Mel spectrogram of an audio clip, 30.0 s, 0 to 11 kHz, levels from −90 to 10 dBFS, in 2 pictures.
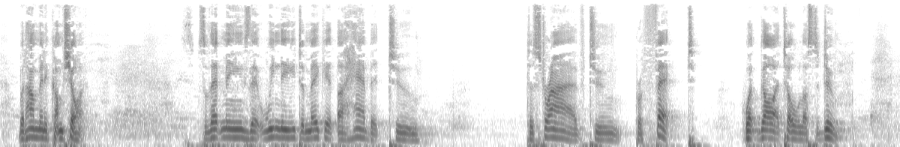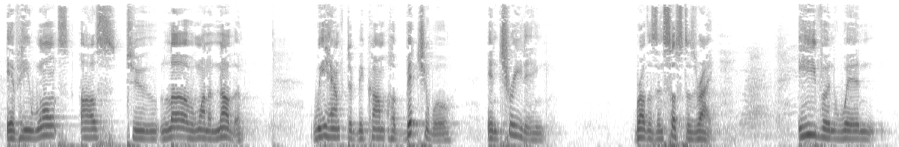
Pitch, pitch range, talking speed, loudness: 130 Hz, 120-145 Hz, 95 wpm, -32 LUFS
